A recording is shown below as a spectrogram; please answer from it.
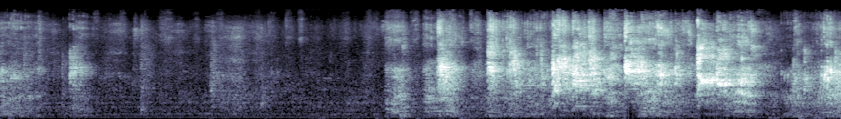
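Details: Seven-week-old English Bulldog puppies, including Mr Bear, play roughly with short, rough grunts and yaps that grow louder and busier halfway through.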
